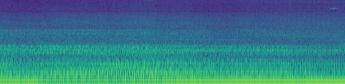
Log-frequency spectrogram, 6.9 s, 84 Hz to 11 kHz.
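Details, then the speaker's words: 2008 Ford Mustang GT after swapping ignition coil packs between cylinders to chase a misfire at higher rpm: steady, even low rumble with no stumble; all cylinders firing cleanly, engine running smoothly. "everything smoothed out engine is turned like a kitten no problems at all"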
